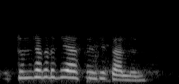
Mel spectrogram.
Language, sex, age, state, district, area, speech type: Marathi, female, 18-30, Maharashtra, Ahmednagar, urban, conversation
